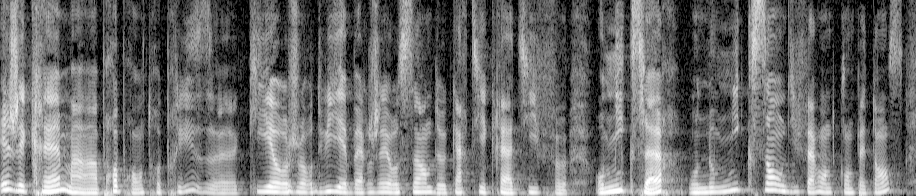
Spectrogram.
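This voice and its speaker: Her intonation is lively, with a fairly low pitch. The woman speaks at a fairly slow pace. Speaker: business coach. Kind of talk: conference talk.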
